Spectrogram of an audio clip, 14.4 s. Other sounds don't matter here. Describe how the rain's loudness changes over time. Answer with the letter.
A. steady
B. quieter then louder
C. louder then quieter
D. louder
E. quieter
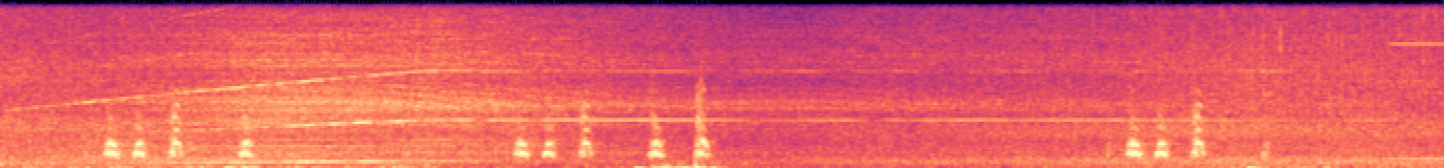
B.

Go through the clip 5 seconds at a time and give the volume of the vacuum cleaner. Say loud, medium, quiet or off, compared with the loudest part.
loud, medium, medium.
